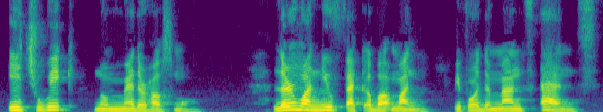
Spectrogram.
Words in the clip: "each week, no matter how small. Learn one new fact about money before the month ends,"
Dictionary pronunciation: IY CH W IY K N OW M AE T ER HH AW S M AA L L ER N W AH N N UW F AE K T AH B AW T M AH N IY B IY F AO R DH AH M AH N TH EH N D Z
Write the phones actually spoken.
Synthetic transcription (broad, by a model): IY CH W IY K N OW M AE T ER HH AW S M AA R L ER N W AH N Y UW F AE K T AH B AW T M AH N IY B IY F AO R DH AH M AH N S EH N D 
